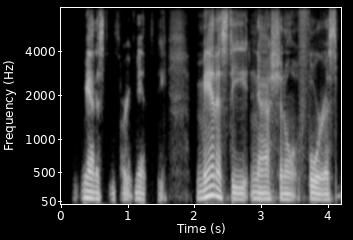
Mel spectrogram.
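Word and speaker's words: Manistee: uh wooded areas and uh how do you pronounce this? Uh is it Manatee? Manasty, sorry.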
